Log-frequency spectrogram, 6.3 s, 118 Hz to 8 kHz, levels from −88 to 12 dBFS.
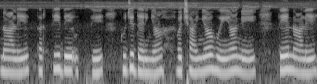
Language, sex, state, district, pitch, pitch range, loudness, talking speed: Punjabi, female, Punjab, Pathankot, 225 Hz, 215-240 Hz, -15 LUFS, 115 wpm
